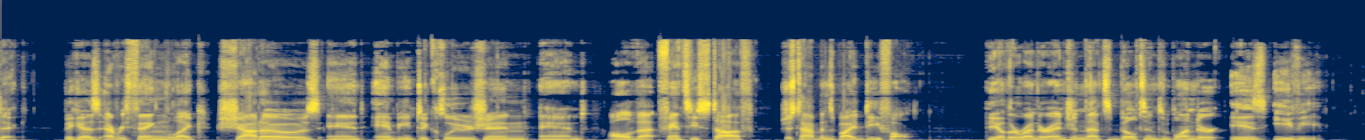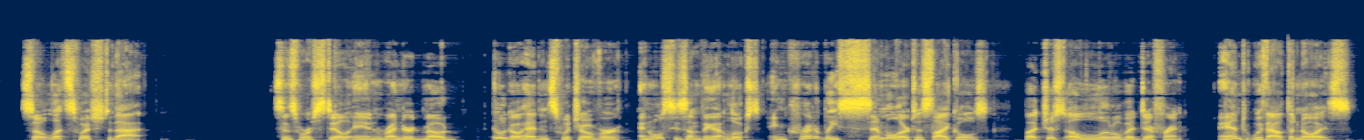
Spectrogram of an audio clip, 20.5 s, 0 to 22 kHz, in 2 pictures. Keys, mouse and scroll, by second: 3.9 middle click, 10.1 click, 16.9 middle click.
